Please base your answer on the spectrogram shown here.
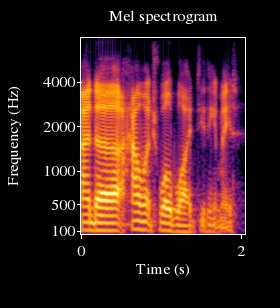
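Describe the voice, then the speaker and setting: A man's voice: on the low side, steady tone, fairly quick, gravelly, a bit bright, clear, resonant tone. A man co-hosting a casual film podcast with jokey, sweary banter. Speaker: podcast co-host.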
